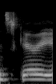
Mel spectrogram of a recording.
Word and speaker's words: Scarry: Elaine Scarry, yeah.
